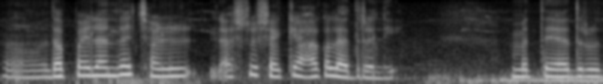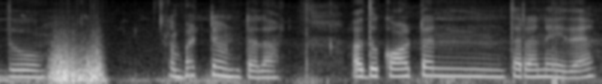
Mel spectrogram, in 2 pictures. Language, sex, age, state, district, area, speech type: Kannada, female, 30-45, Karnataka, Udupi, rural, spontaneous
